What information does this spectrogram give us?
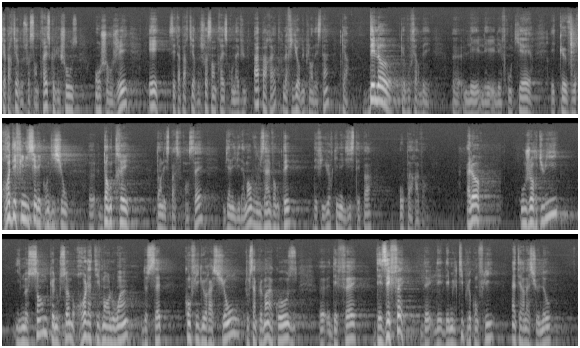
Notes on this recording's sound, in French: Conférence enregistrée le 12/02/16 depuis l&#39;Archipel, à Paris. Conférence enregistrée le 12/02/16 depuis l'Archipel, à Paris.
